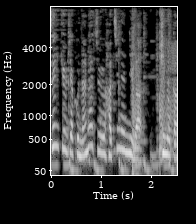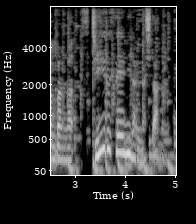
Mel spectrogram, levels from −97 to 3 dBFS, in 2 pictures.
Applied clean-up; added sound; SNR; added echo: classical method Wiener filter.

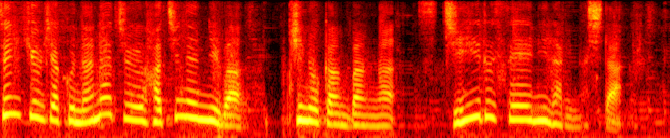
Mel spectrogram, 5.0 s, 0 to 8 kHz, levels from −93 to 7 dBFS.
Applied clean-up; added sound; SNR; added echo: neural separator model SepFormer DNS4.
